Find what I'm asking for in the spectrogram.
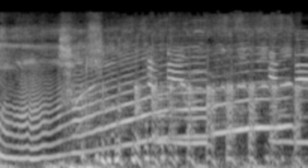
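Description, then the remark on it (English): A voice imitates an electric scooter with a steady, buzzy whine that starts low and glides upward in pitch, then holds a rising electric hum for a couple of seconds. “He was riding one of those electric scooters.”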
